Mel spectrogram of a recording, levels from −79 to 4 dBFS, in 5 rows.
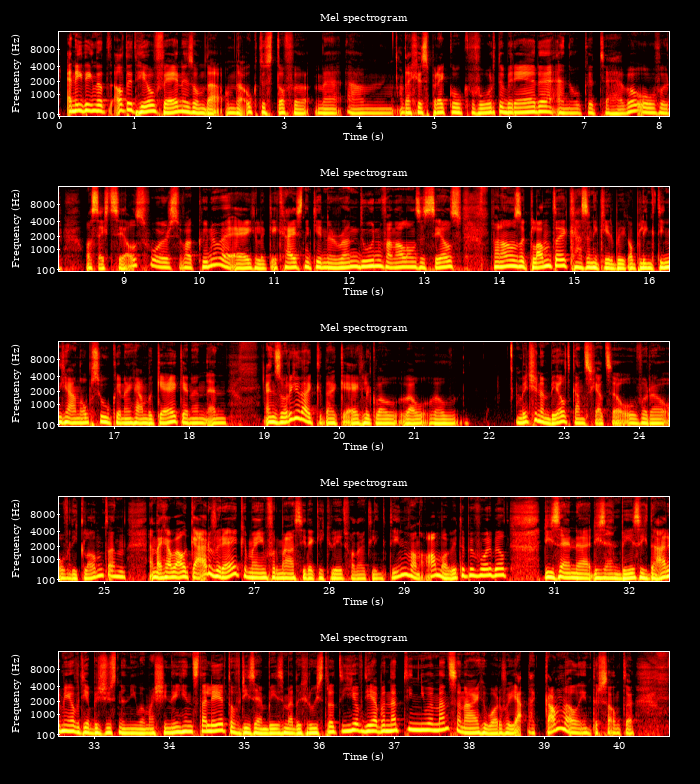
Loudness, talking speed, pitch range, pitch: -17 LUFS, 210 wpm, 145-185 Hz, 155 Hz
